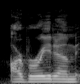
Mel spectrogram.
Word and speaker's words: arboretum: Arburatum is indeed the correct pronunciation, but Jyn has said to keep in her shame, so there it is.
